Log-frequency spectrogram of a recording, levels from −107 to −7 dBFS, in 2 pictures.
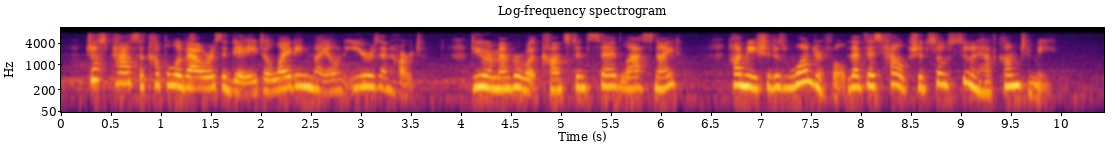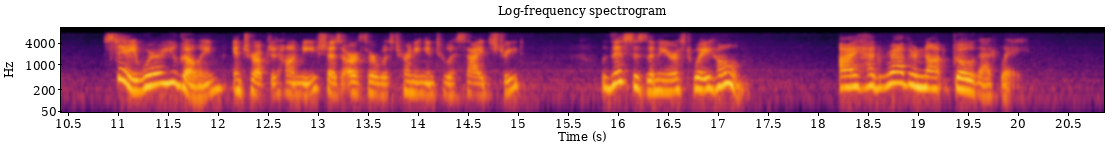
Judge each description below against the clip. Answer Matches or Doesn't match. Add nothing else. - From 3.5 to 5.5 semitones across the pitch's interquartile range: Matches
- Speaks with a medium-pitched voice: Doesn't match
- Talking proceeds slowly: Doesn't match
